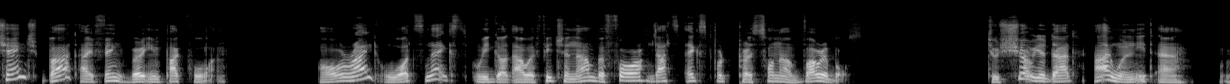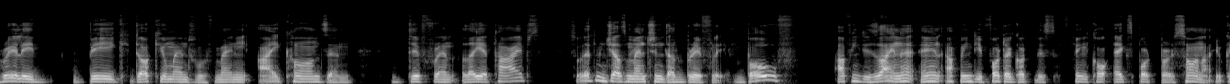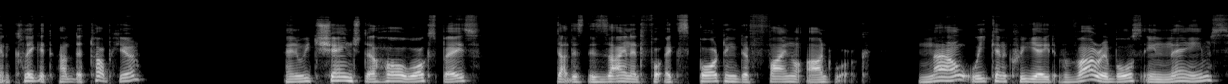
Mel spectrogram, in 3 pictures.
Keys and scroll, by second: 2.9 space, 4.2 space.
